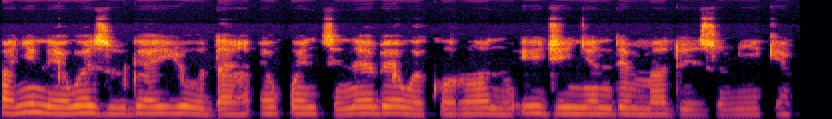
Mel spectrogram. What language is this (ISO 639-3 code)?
ibo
